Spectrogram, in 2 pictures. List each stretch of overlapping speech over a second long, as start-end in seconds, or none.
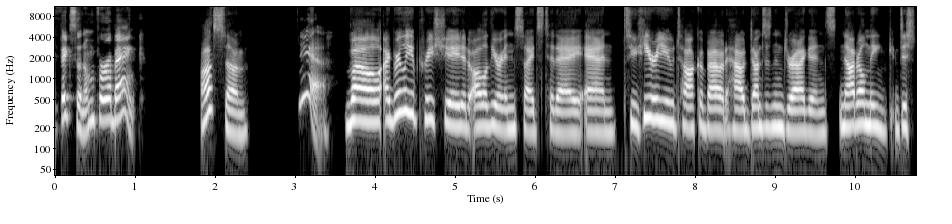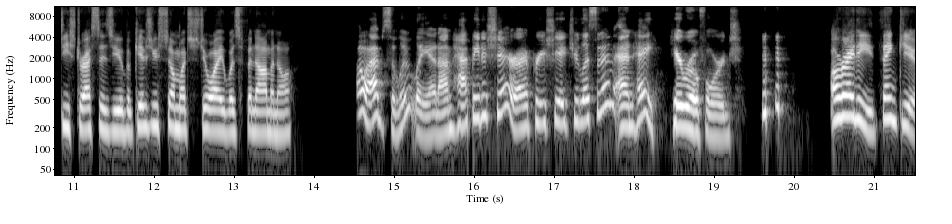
none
